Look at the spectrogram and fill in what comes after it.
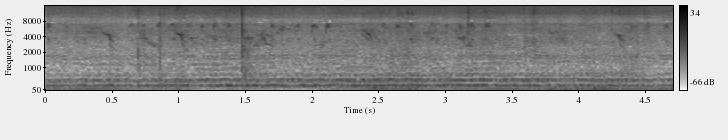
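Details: Steady humming drone of worker honey bees coming and going at a feral colony, layered wingbeat tones with short upward-sweeping whines as single bees fly past close by.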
